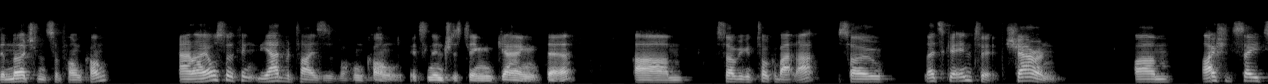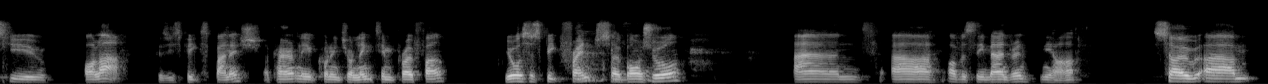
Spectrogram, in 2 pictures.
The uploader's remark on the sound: recorded on Zoom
